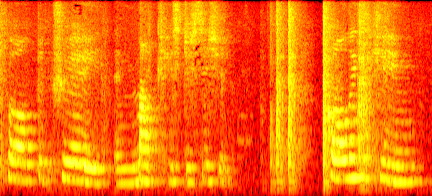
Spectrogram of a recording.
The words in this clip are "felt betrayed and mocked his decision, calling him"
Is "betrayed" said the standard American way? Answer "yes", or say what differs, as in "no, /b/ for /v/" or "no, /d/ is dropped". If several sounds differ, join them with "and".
no, /d/ is dropped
